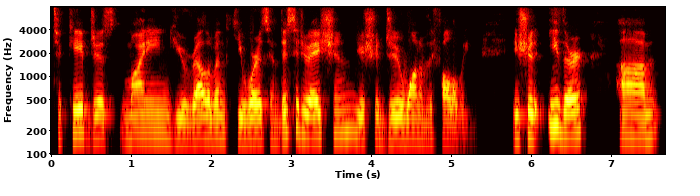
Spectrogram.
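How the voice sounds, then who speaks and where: A man with a slightly high voice gives a webinar presentation over his computer mic. He walks through each step in a methodical way, with lots of "uh" and "um", and his voice is turning hoarse. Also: a little mellow. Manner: explanatory, step-by-step, with frequent fillers and throat clearing. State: voice getting hoarse. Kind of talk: online conference presentation.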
